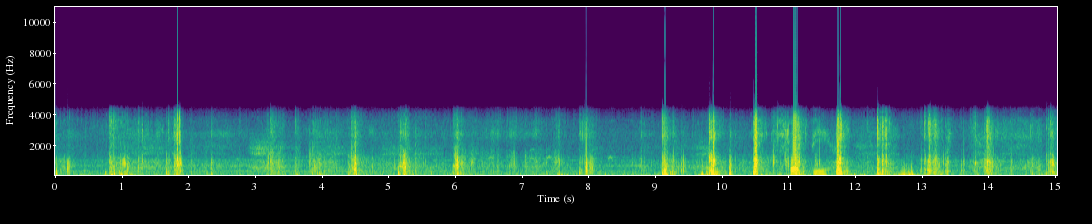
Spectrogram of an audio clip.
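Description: Footsteps on ice-crusted snow: a run of sharp crunches at about one step a second, coming closer together after about nine seconds.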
